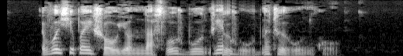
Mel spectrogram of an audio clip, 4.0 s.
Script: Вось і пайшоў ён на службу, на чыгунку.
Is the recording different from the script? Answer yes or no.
yes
